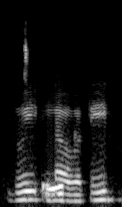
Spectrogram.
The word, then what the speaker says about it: द्विनवतिः: एकनवति एकनवति द्विनवति एक नवति एकनवति द्विनवति द्विनवति द्विनवतिः द्विनवति द्वि नहीं द्विनवतिः द्विनवति द्वि पे रुकना नहीं द्विनवतिः द्विनवति त्रिनवतिः त्रिनवति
